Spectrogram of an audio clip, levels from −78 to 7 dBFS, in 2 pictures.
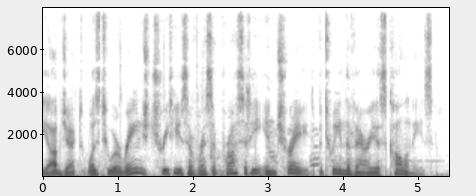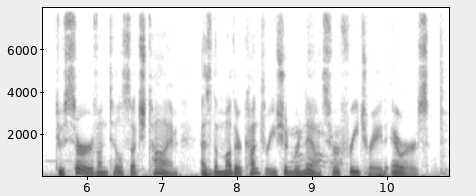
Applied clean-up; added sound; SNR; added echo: none; Sliding door; 17 dB; none.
